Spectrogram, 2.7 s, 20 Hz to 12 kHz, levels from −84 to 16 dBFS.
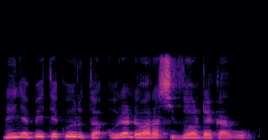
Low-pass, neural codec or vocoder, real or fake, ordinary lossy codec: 7.2 kHz; none; real; none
